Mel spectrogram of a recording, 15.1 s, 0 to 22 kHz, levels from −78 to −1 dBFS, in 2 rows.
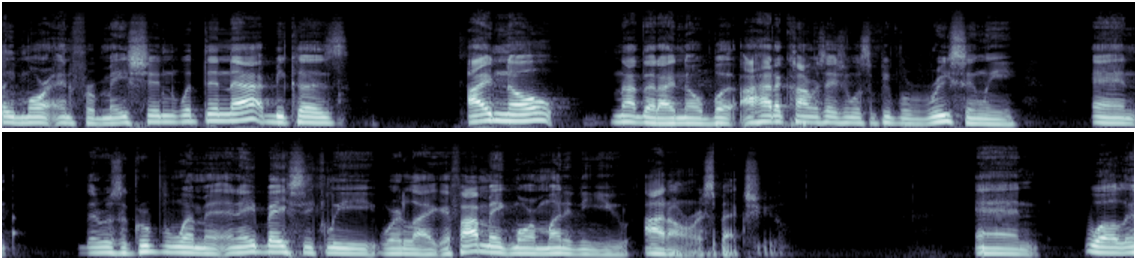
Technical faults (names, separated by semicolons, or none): compressed frames skipped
